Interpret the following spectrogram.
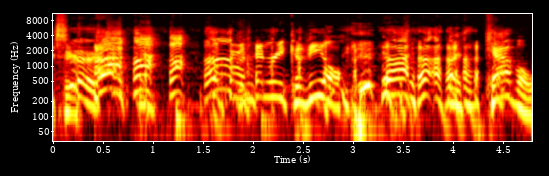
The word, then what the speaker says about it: Cavill: Cavill, like travel.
